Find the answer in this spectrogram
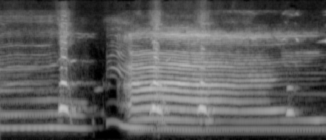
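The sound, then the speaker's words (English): A dog howls along to a birthday song. It holds a wavering, tonal howl for about two and a half seconds, with a brief dip in the middle and a few short, sharp yelps. “I feel like he barked more than he sang that time. Normally he's more of a singer than a barker”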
